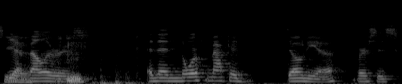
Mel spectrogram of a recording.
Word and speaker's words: Belarus: Path D though, Georgia versus Belarus, is that how you pronounce it? Belarus, yeah. Yeah, Belarus.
